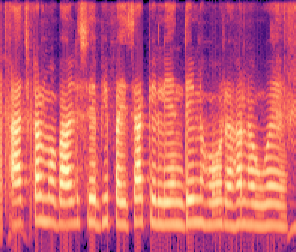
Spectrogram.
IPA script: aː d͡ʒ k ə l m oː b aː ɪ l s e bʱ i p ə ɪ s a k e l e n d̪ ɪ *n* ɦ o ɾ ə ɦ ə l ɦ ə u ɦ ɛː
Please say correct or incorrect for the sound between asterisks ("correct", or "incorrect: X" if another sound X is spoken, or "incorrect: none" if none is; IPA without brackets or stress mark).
correct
